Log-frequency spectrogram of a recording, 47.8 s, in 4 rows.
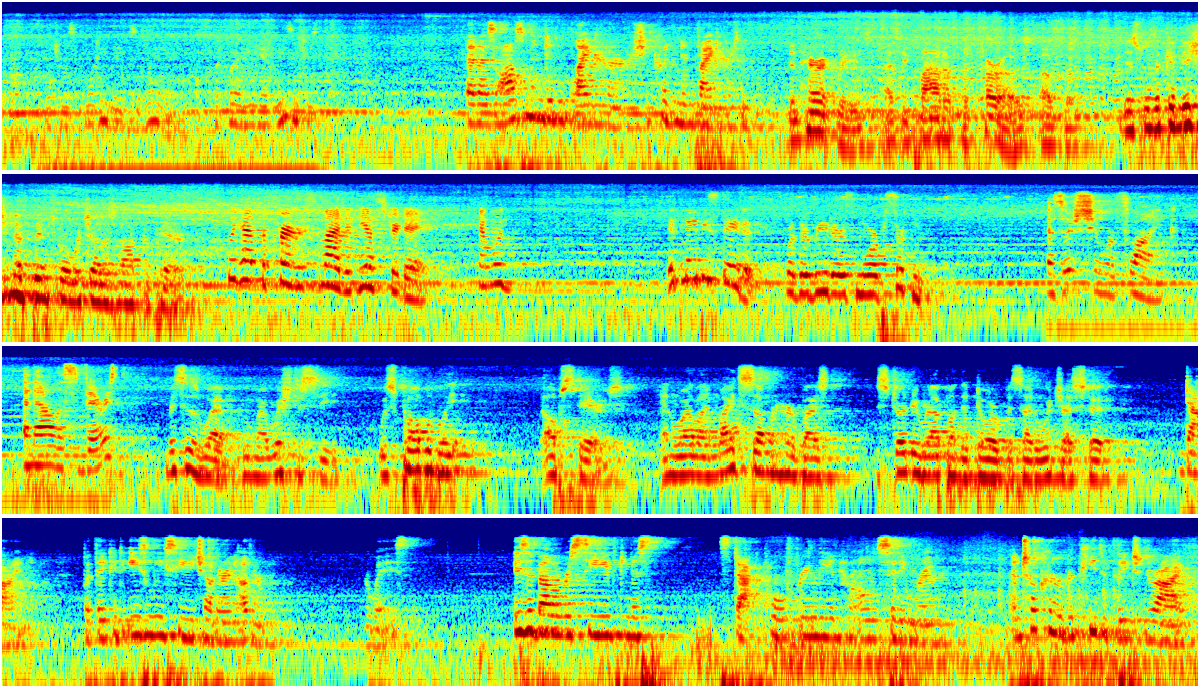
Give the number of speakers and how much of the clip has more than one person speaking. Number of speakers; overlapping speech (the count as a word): seven, no overlap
